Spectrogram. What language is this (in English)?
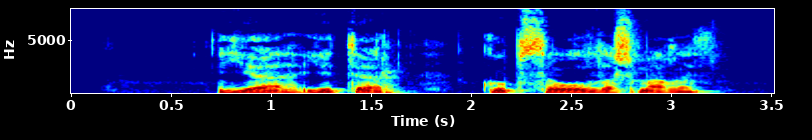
Bashkir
